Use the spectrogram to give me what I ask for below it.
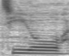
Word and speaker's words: Tio: something along those lines and then you had Tio um who was basically Tio yeah it's Tio so I I kind of thought I I may have mispronounced if I'm wrong please correct me and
